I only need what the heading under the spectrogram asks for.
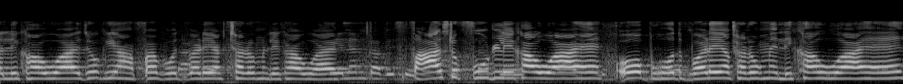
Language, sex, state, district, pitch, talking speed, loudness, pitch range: Hindi, female, Chhattisgarh, Sukma, 275 Hz, 175 wpm, -21 LUFS, 265-285 Hz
